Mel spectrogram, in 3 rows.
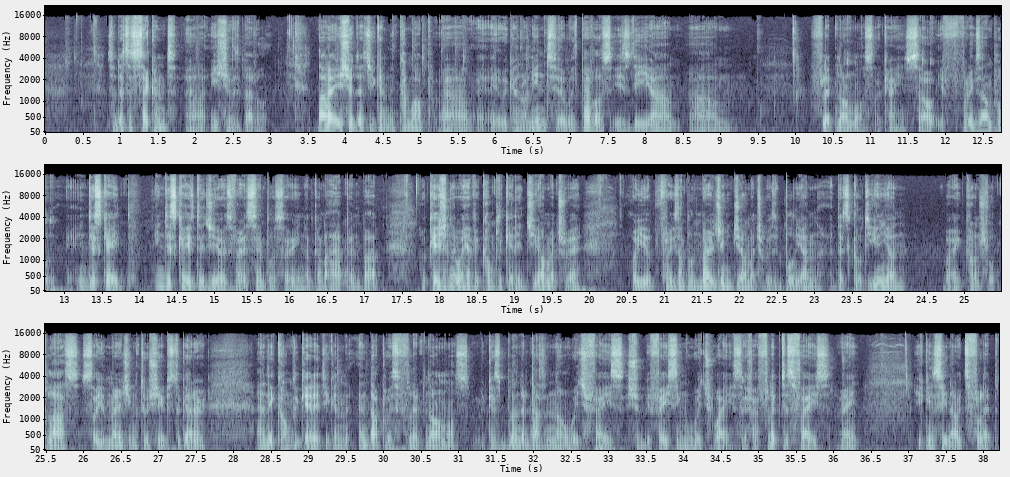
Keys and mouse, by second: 1.6-2.0 middle drag, 2.3 shift+middle drag, 3.2 middle drag, 3.7 shift+a, 4.6-4.9 middle drag, 5.2 shift+middle drag, 5.9-6.3 middle drag, 6.6 shift+middle drag, 9.4-10.3 middle drag, 10.6 click, 12.2 Tab, 29.7 alt+n, 36.0 Tab, 36.6-38.2 drag.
